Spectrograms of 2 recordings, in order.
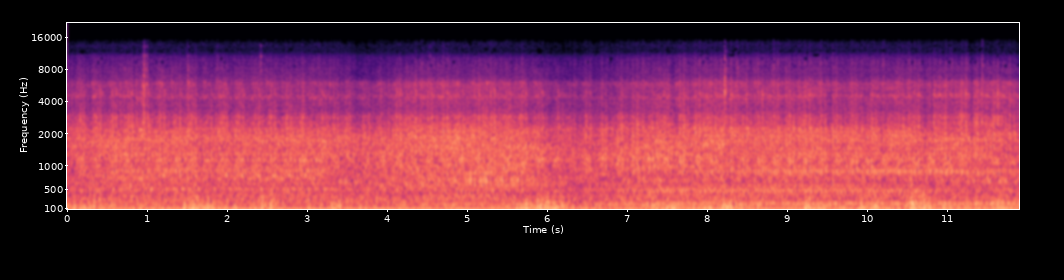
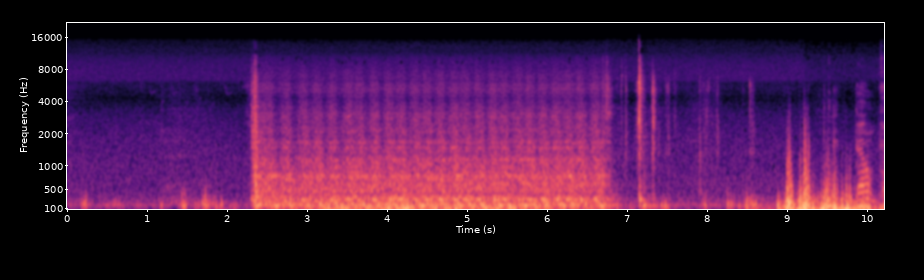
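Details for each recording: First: Ex-military Humvee (HMMWV) diesel with leaking fuel transfer pump, just after a hard cold start with white smoke: loud steady idle clatter with even low rumble, no misses; running fine. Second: Ex-military Humvee (HMMWV) diesel, cold morning about 30°F (was 80 two days earlier), glow plugs cycled: starter grinds the engine slowly and labouringly for about four seconds without catching; battery suspected weak, may need jumping.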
